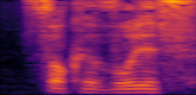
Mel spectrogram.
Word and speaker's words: Focke-Wulf: Focke-Wulf.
